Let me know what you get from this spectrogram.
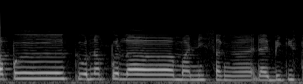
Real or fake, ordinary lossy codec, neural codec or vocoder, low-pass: real; none; none; 5.4 kHz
